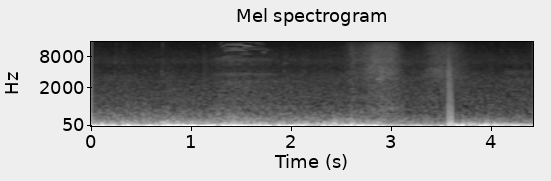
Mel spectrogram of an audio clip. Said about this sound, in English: Is this goddamn mic picking up the fucking rain? Yes, I'm pretty sure it is, bro.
